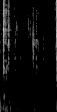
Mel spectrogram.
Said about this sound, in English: You're going to hear a lot more typing in this.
